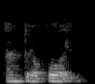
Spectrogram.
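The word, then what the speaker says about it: ἄνθρωποι: Se pronuncia hoy antropoi, ¿ya?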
